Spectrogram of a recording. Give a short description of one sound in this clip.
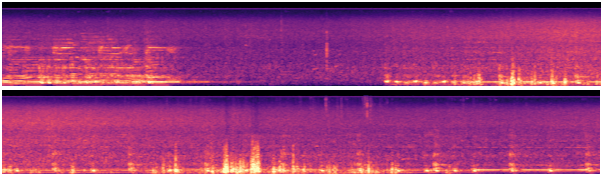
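A horse trots softly on sand.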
